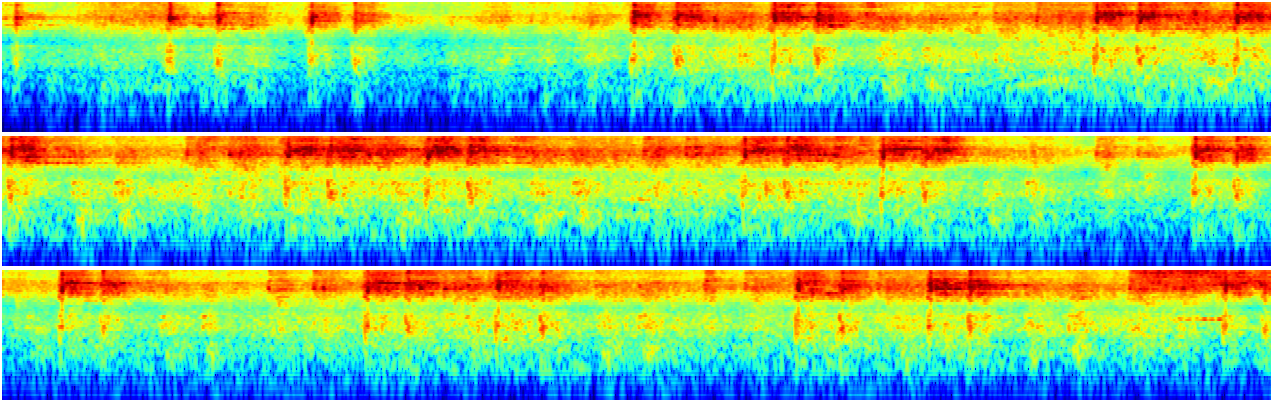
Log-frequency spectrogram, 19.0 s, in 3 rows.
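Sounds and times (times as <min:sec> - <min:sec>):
freight train wheels clattering: 0:00.0 - 0:19.0.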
